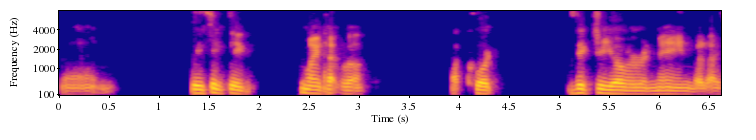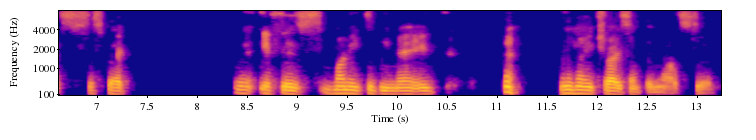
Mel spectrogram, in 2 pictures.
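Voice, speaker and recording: A man's voice: mid-range voice, steady tone, slow pace, gravelly, long pauses, mellow, husky, no echo, rough recording. A journalist guest in an interview, a man who talks hesitantly and restarts his sentences. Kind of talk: conversational interview.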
